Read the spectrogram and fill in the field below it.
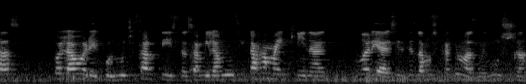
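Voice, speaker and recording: A woman's fairly high voice at a very fast pace, with fairly even intonation and big swings in loudness. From Colombia, Bogotá. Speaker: singer. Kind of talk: interview.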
